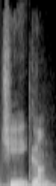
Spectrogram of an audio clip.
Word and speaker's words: Qigong: Three of the most popular fitness trends to land in the West since the 1960s are yoga, Tai Chi, and Qigong, pronounced Qigong.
